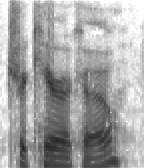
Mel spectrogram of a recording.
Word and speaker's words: Tricarico: Pastor Al Tricarico, that is how you pronounce it, Tricarico, not Tricarico or anything like that.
